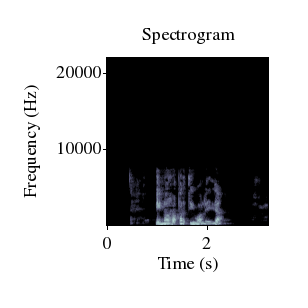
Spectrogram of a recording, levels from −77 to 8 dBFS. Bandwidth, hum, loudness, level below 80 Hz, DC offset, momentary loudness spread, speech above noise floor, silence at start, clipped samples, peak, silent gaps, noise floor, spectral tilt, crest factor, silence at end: 7.8 kHz; none; -17 LUFS; -58 dBFS; under 0.1%; 6 LU; 52 dB; 1 s; under 0.1%; -2 dBFS; none; -68 dBFS; -6.5 dB/octave; 18 dB; 0.9 s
